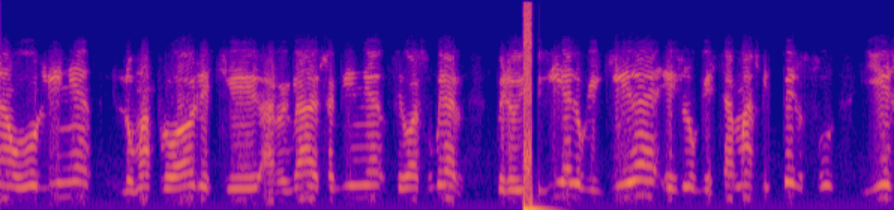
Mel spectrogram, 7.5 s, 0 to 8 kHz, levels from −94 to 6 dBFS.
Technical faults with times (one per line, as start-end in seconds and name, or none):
4.36-4.48 file tags played as audio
